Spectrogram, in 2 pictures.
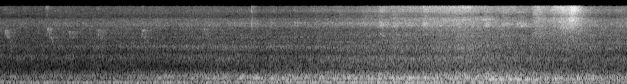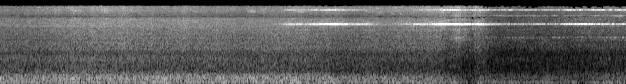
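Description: Diesel-hauled train running slowly past, its engine and wheels rumbling loudest about five to seven seconds in as the locomotive goes by. In the last few seconds, as the coaches roll on, a thin high squeal rises over the rumble: the brakes as the train slows to stop at the platform.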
